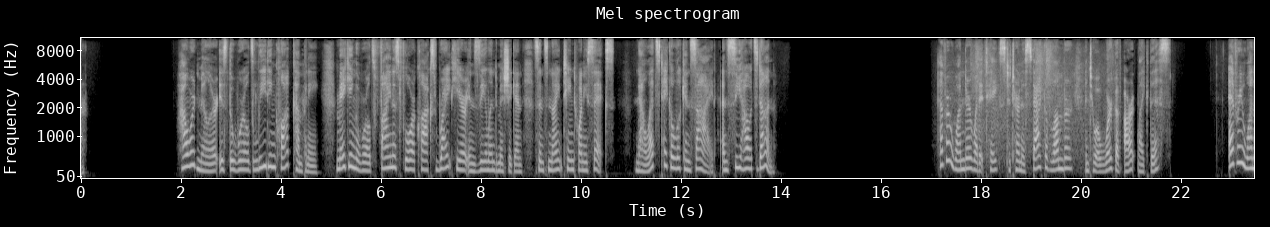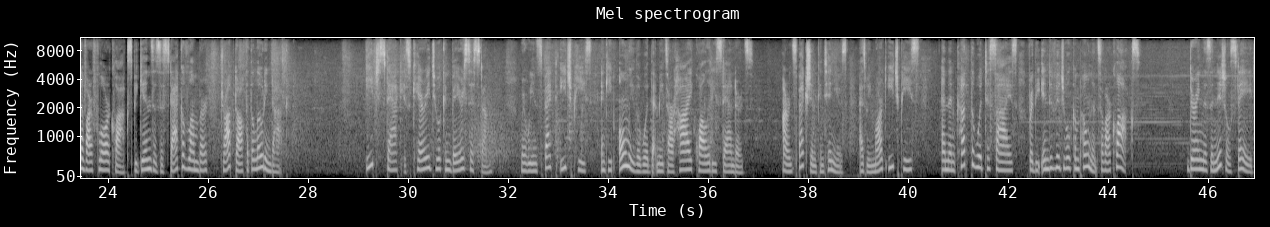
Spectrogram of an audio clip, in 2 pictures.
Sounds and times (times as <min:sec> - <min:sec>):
Speech: 0:02.0 - 0:13.9, 0:17.2 - 0:21.8, 0:23.0 - 0:27.6, 0:29.2 - 0:36.9, 0:37.5 - 0:44.7, 0:45.6 - 0:46.9.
